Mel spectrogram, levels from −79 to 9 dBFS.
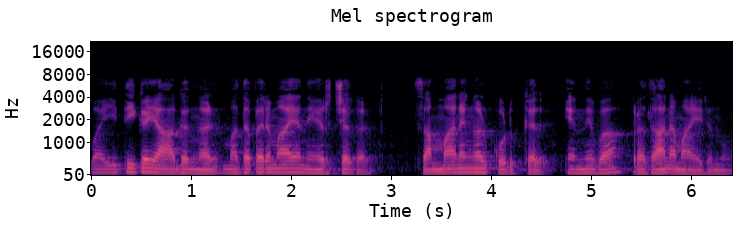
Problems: none marked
